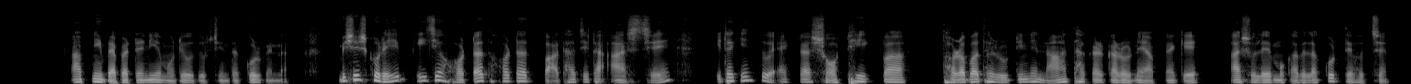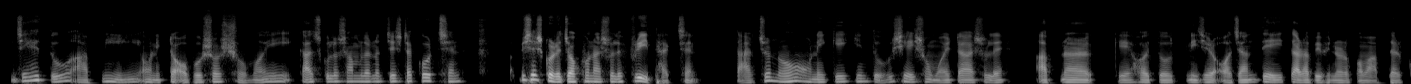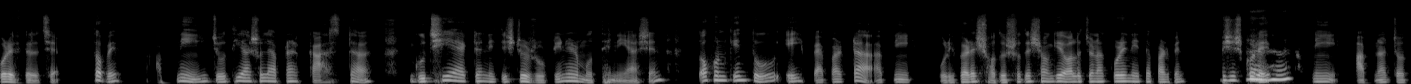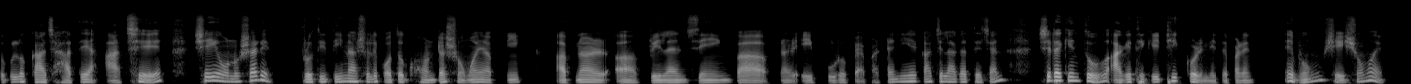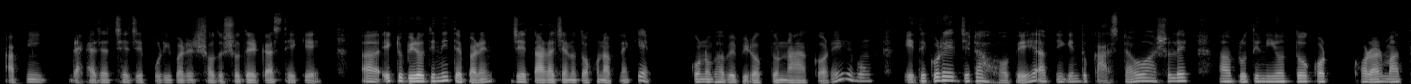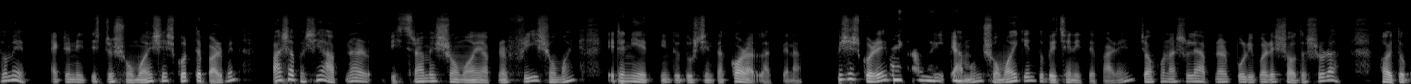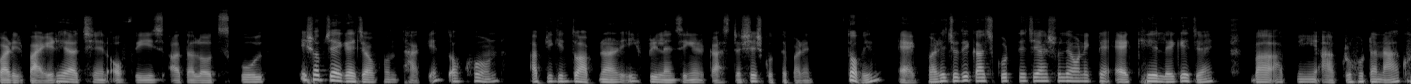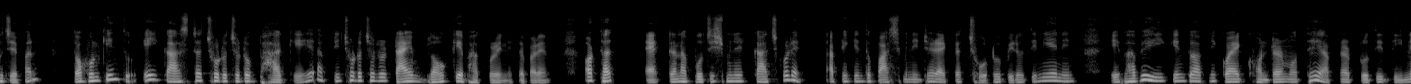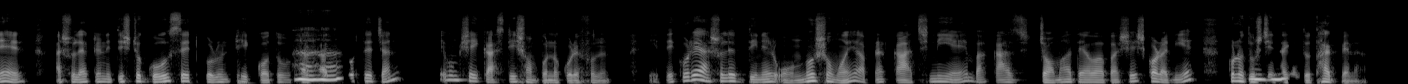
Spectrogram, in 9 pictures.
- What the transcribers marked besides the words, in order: tapping
- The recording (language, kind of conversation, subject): Bengali, advice, পরিকল্পনায় হঠাৎ ব্যস্ততা বা বাধা এলে আমি কীভাবে সামলাব?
